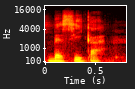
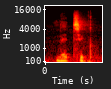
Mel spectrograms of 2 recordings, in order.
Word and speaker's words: Mexica: And so instead of calling it Mexica, they said Mexico. And so the spelling, the correct pronunciation of the spelling is Mexica, but not Mexico.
